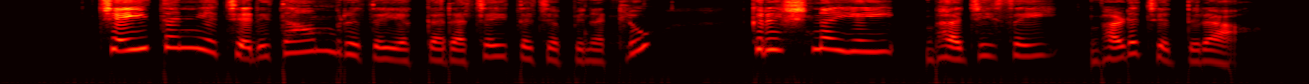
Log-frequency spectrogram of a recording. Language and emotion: Telugu, neutral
